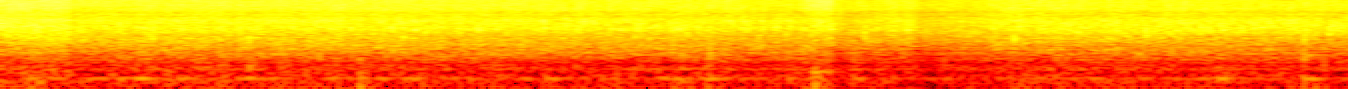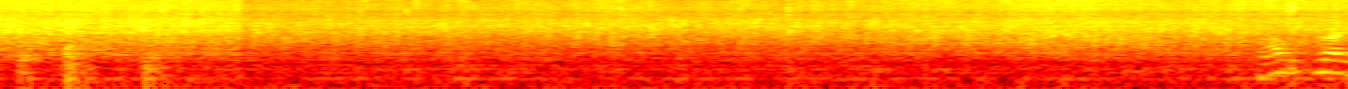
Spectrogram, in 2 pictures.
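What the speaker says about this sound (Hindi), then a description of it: "अभी मैं चिकन को हल्का हल्का फ्राई करूँगी।" Chicken pieces fry lightly in a pan for an Assamese-style chicken dish, giving a continuous close sizzle with occasional sharp clicks and clatters from stirring.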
